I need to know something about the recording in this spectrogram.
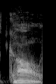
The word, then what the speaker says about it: Gal: Okay, Martin, let us bring in our good friend Cal. How are you doing today? Actually, I think I mispronounced your name. It's Gal, yeah? Yeah, Gal.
